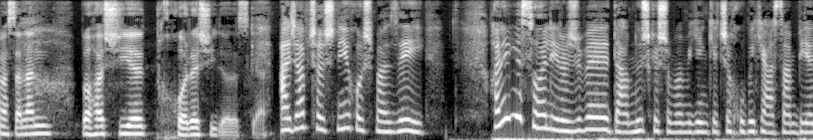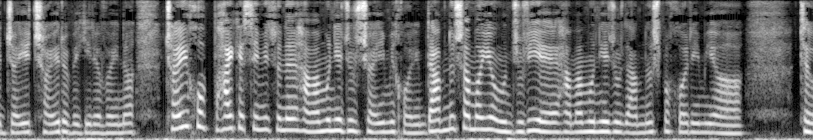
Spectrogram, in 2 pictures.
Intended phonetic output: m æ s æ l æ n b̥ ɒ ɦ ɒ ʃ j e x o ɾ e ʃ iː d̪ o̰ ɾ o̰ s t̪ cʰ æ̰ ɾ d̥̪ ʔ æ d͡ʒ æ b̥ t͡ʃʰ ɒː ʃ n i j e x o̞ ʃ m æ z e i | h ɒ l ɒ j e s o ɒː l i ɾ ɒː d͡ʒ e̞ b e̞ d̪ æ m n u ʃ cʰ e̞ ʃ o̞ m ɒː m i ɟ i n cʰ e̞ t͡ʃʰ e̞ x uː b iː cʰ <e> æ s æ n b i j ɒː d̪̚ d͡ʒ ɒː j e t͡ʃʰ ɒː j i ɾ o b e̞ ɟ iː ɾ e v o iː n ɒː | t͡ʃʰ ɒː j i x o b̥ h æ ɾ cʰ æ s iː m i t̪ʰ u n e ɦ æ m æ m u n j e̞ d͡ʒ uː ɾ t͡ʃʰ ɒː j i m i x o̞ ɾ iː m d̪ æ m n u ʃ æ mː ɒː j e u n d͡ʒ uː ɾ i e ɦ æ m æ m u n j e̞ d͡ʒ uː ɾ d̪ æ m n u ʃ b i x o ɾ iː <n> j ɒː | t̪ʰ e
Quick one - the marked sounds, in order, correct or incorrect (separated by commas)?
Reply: correct, incorrect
